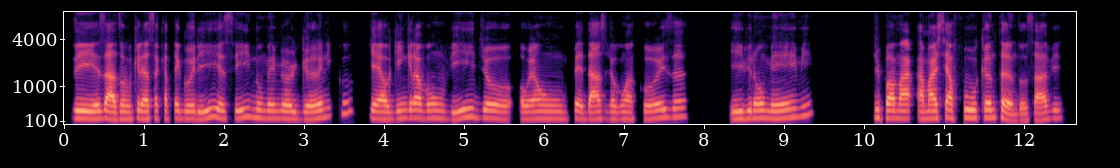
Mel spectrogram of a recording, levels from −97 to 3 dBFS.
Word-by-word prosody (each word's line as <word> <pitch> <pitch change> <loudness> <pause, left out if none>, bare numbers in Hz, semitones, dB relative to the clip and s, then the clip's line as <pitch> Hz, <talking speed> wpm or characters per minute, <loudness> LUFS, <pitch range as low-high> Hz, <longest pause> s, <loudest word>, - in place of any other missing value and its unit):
exato, 145 -1 +4
criar 150 -1 +3
essa 145 +2 -2
categoria, 150 +2 -2
assim, 155 +4 -3
no 165 -2 -4
meme 150 0 -2
orgânico, 150 - 0 0.2
que 155 - -1
é 145 - +4
alguém, 140 +2 0
gravou 155 -1 +1
um 155 -1 -5
vídeo 155 0 -1
ou 140 - -3
é 145 +1 +1
um 145 -1 -4
pedaço 140 -1 0
de 145 - -6
alguma 140 0 -3
coisa, 170 +6 -3 0.5
e 145 +1 0
virou 155 +1 +1
um 160 - -2
meme. 170 - -2 0.8
Tipo 165 -1 +1
a 155 - +7
ma 150 -1 +3
a 145 - +1
Márcia 150 +3 +3
Fu 160 +1 +1
cantando, 160 -8 +1
sabe, 140 +5 -3
150 Hz, 155 wpm, -23 LUFS, 145-160 Hz, 0.8 s, a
